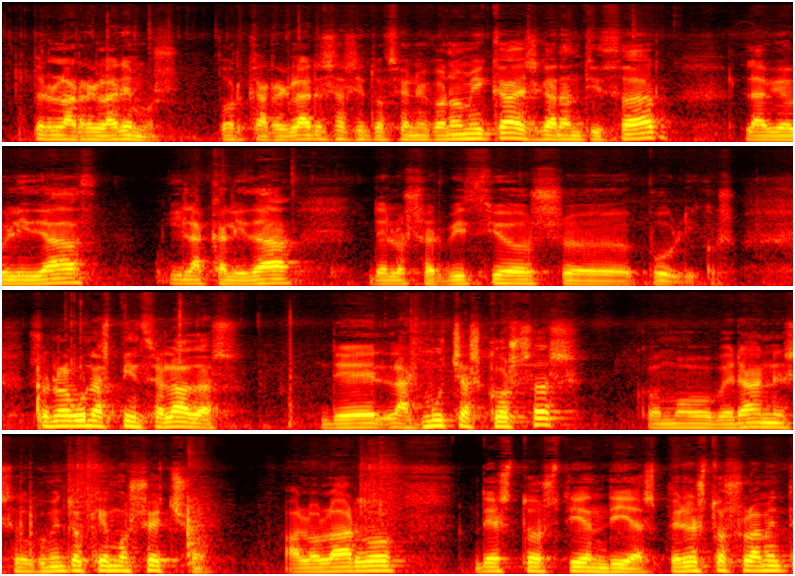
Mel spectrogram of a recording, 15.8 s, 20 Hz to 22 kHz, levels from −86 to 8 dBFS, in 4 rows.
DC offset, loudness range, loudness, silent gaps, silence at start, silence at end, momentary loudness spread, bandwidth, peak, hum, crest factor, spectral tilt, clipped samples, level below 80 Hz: under 0.1%; 3 LU; -19 LUFS; none; 0.15 s; 0 s; 12 LU; over 20 kHz; -2 dBFS; none; 18 dB; -5.5 dB/octave; under 0.1%; -56 dBFS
